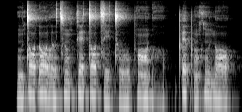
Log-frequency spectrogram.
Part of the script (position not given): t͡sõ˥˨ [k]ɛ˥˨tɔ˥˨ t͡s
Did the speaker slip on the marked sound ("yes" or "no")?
no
